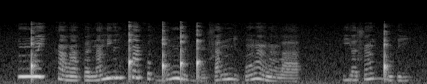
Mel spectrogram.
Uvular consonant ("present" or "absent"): absent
